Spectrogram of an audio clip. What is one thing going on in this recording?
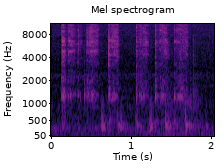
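A paintbrush dabs and mixes paint on a palette.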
